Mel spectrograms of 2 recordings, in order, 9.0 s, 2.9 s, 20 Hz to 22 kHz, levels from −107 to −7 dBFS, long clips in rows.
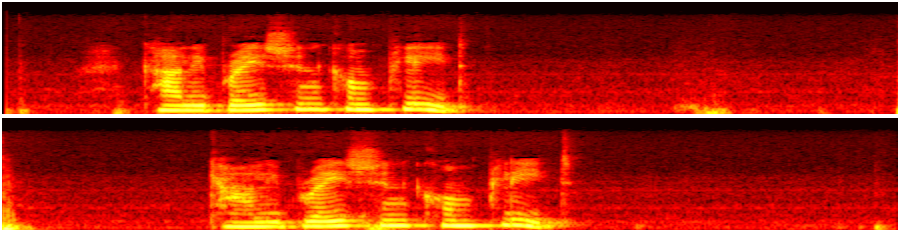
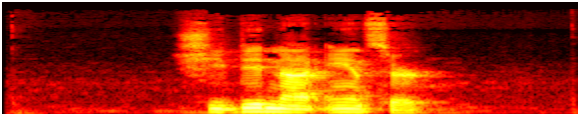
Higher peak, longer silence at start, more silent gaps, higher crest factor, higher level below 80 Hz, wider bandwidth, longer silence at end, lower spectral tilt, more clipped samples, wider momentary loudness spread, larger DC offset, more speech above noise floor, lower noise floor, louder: second, -12 dBFS vs -4 dBFS; second, 0.1 s vs 0.9 s; neither; about the same, 16 dB vs 18 dB; first, -44 dBFS vs -60 dBFS; second, 7.4 kHz vs 15 kHz; second, 0.05 s vs 0.75 s; first, -7.5 dB/octave vs -5 dB/octave; neither; first, 19 LU vs 14 LU; neither; second, 38 dB vs 45 dB; about the same, -63 dBFS vs -65 dBFS; second, -26 LUFS vs -21 LUFS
